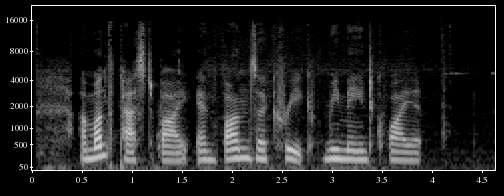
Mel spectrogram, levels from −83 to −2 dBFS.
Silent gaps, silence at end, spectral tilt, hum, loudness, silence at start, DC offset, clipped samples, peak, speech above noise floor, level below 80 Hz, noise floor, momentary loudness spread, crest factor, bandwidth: none; 0.75 s; -4.5 dB/octave; none; -26 LUFS; 0.05 s; under 0.1%; under 0.1%; -6 dBFS; 32 dB; -56 dBFS; -58 dBFS; 11 LU; 22 dB; 16 kHz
